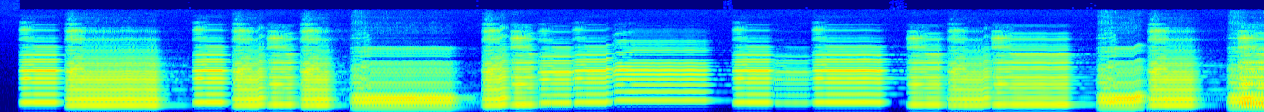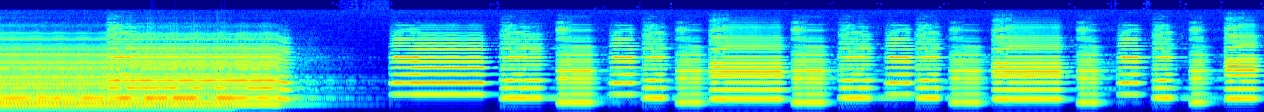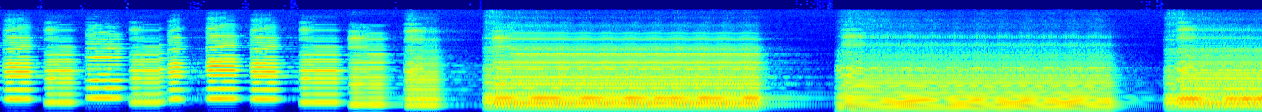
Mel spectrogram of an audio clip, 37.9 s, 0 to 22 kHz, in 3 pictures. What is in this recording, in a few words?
Al Farabi s Chromatic; c700 AD; tuning survey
